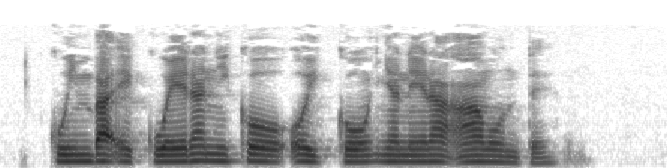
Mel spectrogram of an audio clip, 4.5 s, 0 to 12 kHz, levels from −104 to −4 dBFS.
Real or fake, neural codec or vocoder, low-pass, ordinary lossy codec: real; none; 7.2 kHz; MP3, 48 kbps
